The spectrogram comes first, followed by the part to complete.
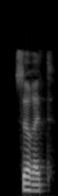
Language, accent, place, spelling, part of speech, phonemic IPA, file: French, France, Lyon, sœurette, noun, /sœ.ʁɛt/, LL-Q150 (fra)-sœurette.wav
- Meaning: little sister; sis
